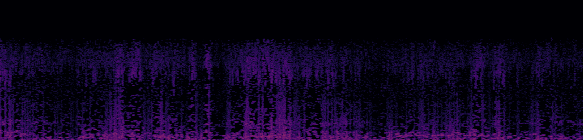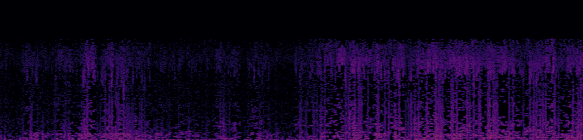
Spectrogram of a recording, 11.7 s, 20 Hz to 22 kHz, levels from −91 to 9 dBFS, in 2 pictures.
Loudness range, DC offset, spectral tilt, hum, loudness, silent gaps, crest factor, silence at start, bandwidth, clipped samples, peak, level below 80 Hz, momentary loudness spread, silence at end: 5 LU; under 0.1%; -2.5 dB/octave; none; -55 LUFS; none; 20 dB; 0 s; 16 kHz; under 0.1%; -36 dBFS; -68 dBFS; 10 LU; 0 s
